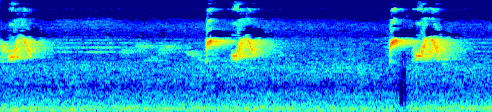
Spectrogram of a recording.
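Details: Caged red-whiskered bulbul decoy from Cao Bằng, Vietnam, kept for trapping, giving two bursts of sharp chirps run into slurred warbling whistles, separated by a couple of seconds of quiet low hum.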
